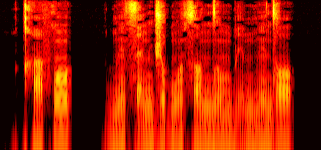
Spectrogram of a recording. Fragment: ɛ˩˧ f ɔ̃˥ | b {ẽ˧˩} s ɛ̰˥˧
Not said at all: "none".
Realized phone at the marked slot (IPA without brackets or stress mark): ẽ˧˩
